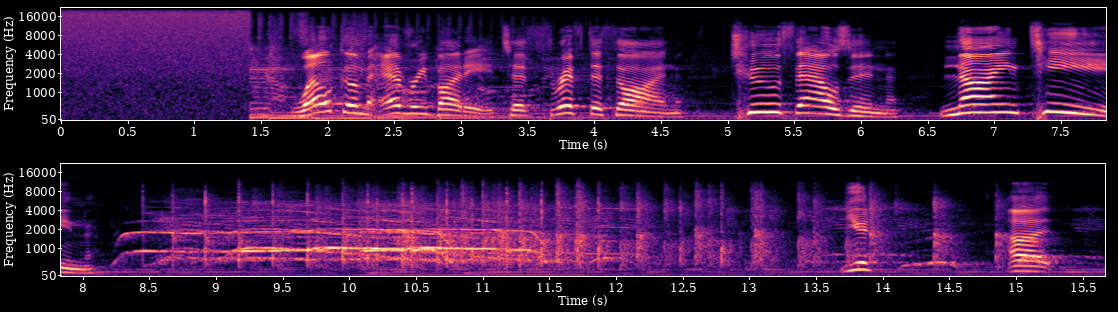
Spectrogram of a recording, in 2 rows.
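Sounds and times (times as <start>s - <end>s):
musical tone: 1.4s - 5.2s
speech: 1.5s - 8.2s, 13.7s - 14.0s, 14.9s - 15.4s
rising vocal whoops: 8.2s - 12.2s
one person clapping hands: 8.4s - 15.0s.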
